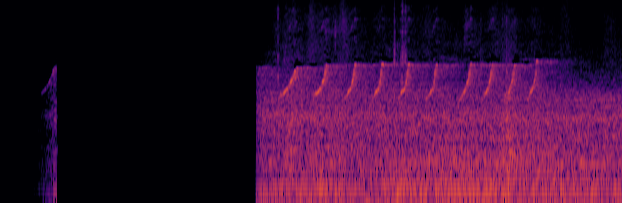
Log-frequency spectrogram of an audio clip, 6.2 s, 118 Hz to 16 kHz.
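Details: Red-winged blackbird recorded on 30 March 2024: a brief opening note, then about nine quick rising whistled upslurs repeated steadily, roughly four per second, over a constant low background rumble.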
